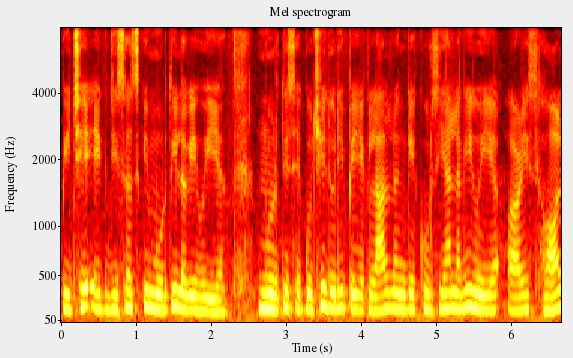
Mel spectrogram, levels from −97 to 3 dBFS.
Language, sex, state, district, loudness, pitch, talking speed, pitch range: Hindi, male, Uttar Pradesh, Jyotiba Phule Nagar, -14 LUFS, 155 Hz, 235 wpm, 150-165 Hz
